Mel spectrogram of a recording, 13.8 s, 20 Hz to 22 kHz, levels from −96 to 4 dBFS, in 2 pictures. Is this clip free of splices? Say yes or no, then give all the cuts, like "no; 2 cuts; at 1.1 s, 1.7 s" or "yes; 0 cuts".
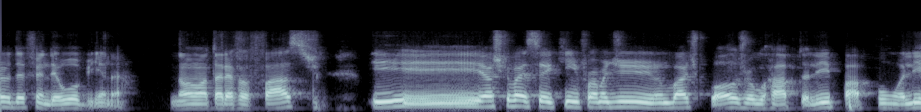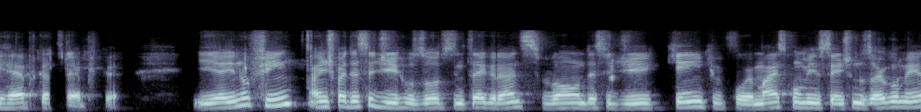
yes; 0 cuts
